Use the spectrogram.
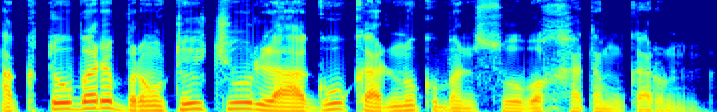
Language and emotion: Kashmiri, neutral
